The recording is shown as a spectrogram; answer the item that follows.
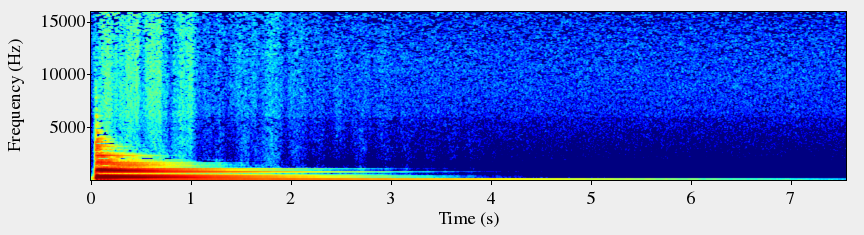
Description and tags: C#, on a nylon strung guitar. belongs to samplepack "Notes on nylon guitar".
